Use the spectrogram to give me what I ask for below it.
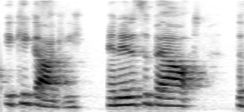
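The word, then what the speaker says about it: Ikigai: And Ickyagi is the way Ickyagi. Yeah, that's the way you say is Icky. That's how they say it.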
